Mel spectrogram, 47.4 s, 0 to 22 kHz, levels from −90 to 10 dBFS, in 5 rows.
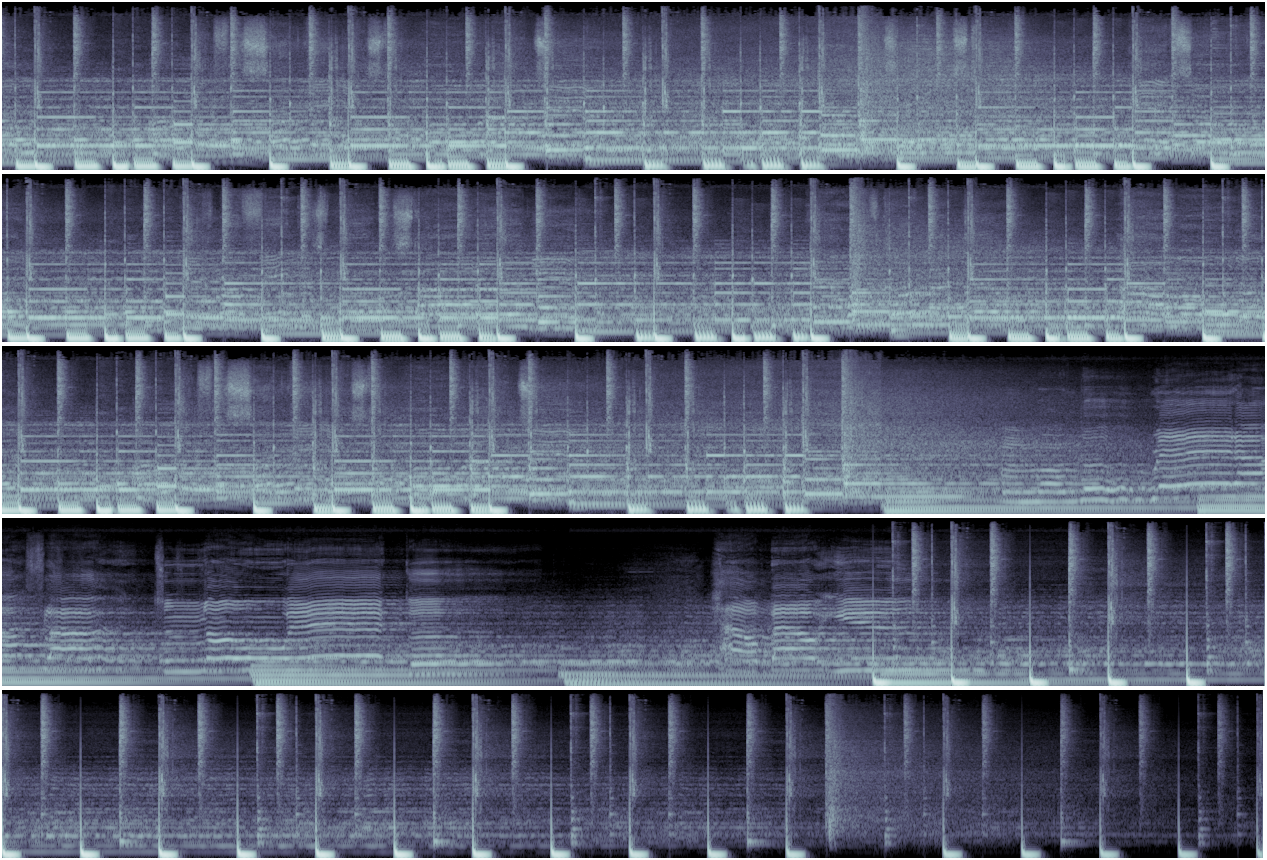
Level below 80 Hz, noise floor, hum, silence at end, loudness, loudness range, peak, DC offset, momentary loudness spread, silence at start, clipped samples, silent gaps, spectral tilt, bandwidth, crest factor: -16 dBFS; -33 dBFS; none; 0 s; -14 LUFS; 8 LU; -2 dBFS; under 0.1%; 13 LU; 0 s; under 0.1%; none; -4.5 dB/octave; over 20 kHz; 12 dB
